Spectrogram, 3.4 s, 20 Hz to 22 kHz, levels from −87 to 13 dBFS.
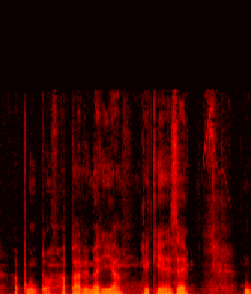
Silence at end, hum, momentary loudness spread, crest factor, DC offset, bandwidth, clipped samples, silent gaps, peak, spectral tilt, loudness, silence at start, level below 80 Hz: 0 s; none; 15 LU; 18 dB; under 0.1%; 15.5 kHz; under 0.1%; none; -16 dBFS; -6.5 dB/octave; -35 LUFS; 0 s; -44 dBFS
